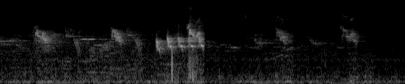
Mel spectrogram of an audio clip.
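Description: A hand pats flatbread on a griddle.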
